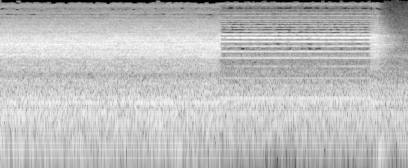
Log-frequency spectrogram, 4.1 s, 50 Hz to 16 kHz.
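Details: Atari 800 XL after a RAM-chip transplant fixing a 5V-GND short, loading from the cassette drive after pressing Option: steady hiss, then a clear buzzy high data tone for about 1.5 seconds, then the cassette motor stops at the found program name; normal tape loading.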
